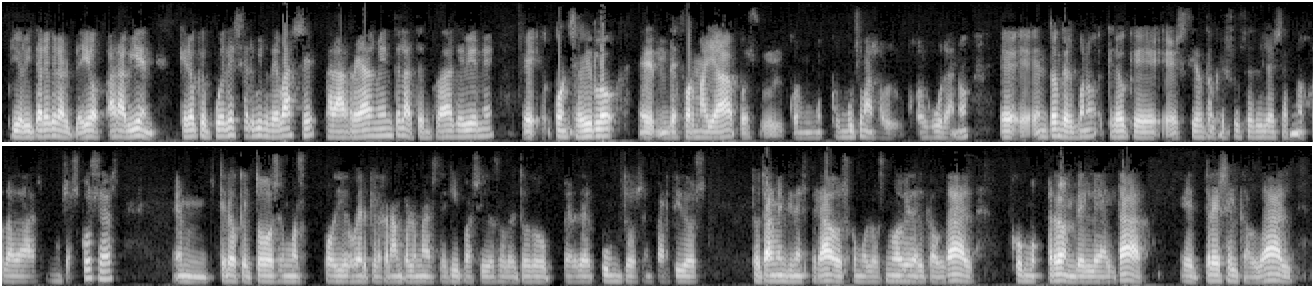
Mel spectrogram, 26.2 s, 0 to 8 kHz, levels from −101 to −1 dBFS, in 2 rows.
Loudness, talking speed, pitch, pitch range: -18 LUFS, 190 wpm, 120 Hz, 110-140 Hz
